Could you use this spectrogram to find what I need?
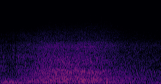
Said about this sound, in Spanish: Oyó cómo cantaban el agua y el viento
